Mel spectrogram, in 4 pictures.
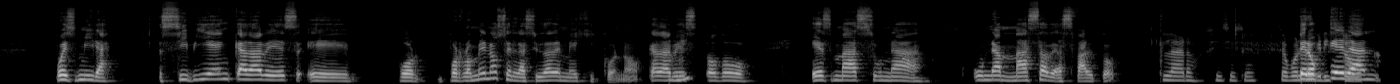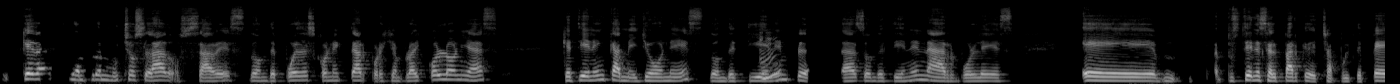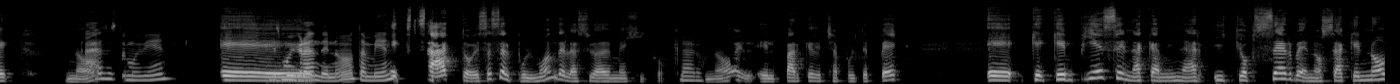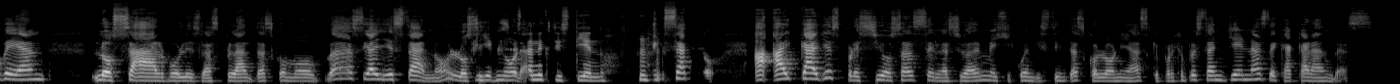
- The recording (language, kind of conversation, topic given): Spanish, podcast, ¿Qué papel juega la naturaleza en tu salud mental o tu estado de ánimo?
- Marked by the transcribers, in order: tapping; chuckle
